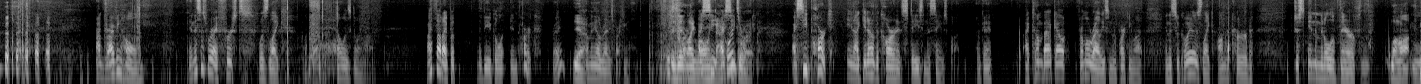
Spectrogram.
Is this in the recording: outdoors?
yes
